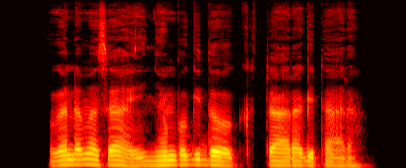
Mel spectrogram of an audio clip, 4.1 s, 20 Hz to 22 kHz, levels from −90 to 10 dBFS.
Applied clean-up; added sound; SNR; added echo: neural mask model Resemble Enhance denoiser.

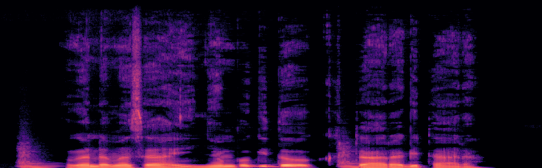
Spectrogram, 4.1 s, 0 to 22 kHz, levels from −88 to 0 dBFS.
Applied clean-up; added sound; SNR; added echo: classical method Wiener filter.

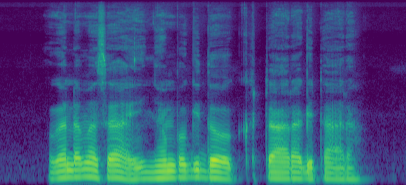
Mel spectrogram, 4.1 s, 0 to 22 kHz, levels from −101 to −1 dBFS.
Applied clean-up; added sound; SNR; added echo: none; none; none; none.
